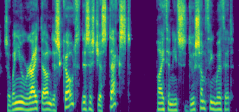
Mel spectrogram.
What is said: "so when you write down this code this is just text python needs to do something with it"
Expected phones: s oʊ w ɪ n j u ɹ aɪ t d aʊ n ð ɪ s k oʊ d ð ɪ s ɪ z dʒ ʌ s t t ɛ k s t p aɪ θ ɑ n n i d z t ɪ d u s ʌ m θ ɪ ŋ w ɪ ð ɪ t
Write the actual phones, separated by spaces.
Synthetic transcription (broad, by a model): s oʊ w ɪ n j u ɹ aɪ t d aʊ n ð ɪ s k oʊ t ð ɪ s ɪ z dʒ ʌ s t t ɛ k s t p aɪ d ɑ n n i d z t ɪ d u s ʌ m θ ɪ ŋ w ɪ ð ɪ t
